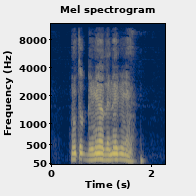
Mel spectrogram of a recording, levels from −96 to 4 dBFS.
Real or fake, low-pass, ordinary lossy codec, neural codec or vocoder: fake; 10.8 kHz; AAC, 32 kbps; codec, 44.1 kHz, 1.7 kbps, Pupu-Codec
